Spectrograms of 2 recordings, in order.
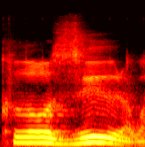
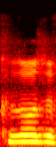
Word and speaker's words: close: Z 중에서 닫다란 뜻일 때는 S가 Z 소리를 내서 close라고 합니다. 하지만 가까운이나 친한이란 뜻일 때는 S가 그래서 close friend야, close friend야, close friend.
